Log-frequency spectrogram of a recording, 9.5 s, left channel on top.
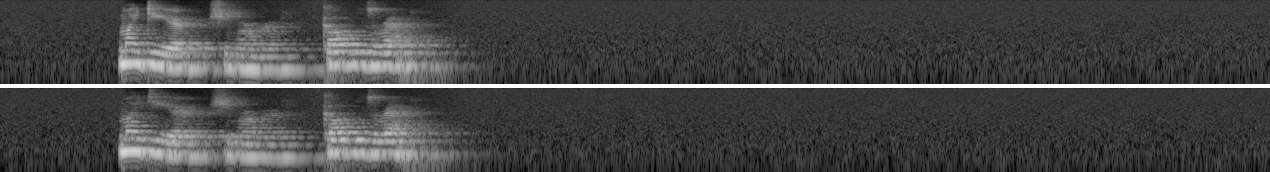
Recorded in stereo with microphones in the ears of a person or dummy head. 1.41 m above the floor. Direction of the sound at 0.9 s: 20° left (ahead or behind).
